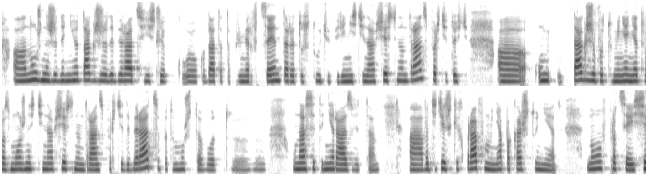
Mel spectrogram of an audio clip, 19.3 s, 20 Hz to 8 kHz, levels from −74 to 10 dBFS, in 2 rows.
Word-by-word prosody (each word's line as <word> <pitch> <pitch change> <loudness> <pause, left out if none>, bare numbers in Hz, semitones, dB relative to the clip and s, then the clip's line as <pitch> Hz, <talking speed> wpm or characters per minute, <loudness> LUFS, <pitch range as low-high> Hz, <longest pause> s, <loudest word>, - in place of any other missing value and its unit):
а, 220 0 +2
нужно 240 0 +5
же 225 0 0
до 225 +1 -1
неё 225 +2 +2
также 230 -2 +1
добираться, 225 0 +1
если 205 0 -4
ко 195 0 -5
куда-то, 200 +2 -2
например, 200 +1 -3
в - - -12
центр 215 0 +2
эту 205 0 -4
студию 200 0 -8
перенести 200 +1 -1
на 200 0 +2
общественном 225 +1 0
транспорте. 240 -2 -1
То 215 - -5
есть, 210 0 -4 0.4
а, 205 -1 +2
у 225 - 0
м 225 - -8 0.3
также 240 0 +5
вот 215 -1 -5
у - - -2
меня 210 +1 +4
нет 215 0 +2
возможности 210 +1 0
на 205 0 +2
общественном 210 -1 -1
транспорте 190 +1 -2
добираться, 230 +6 +2
потому 200 0 -5
что 205 -2 -7
вот, 185 -1 -6 0.2
э, 95 - -12 0.6
у 210 - -2
нас 215 +1 +5
это 220 -2 -5
не 210 +1 +4
развито. 190 -2 -1 0.4
А 190 -1 +1
водительских 215 +2 -2
прав 235 +2 +4
у 220 - +2
меня 200 +1 +1
пока 205 -1 -1
что 205 +1 -6
нет, 190 -3 -2 0.4
но 215 +2 +3
в 230 - -12
процессе. 210 -1 +3
210 Hz, 170 wpm, -24 LUFS, 200-225 Hz, 0.6 s, нужно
